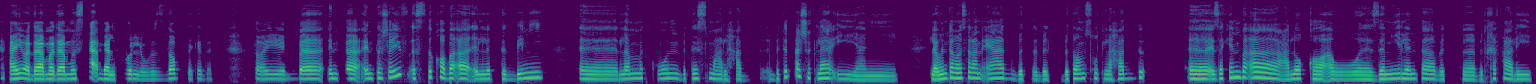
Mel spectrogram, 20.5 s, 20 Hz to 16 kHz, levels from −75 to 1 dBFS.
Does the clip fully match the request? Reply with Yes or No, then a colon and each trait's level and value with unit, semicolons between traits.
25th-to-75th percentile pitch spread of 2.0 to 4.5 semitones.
Yes: average, 3.0 semitones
